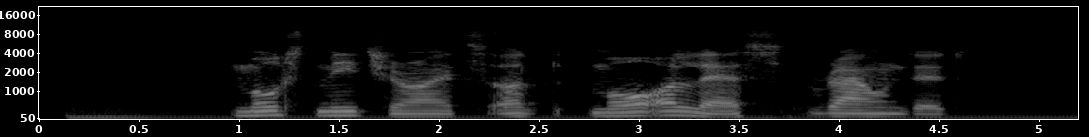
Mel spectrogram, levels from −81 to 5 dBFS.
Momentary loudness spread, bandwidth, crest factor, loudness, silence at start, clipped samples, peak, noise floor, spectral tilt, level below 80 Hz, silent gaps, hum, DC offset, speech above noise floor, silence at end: 11 LU; 13.5 kHz; 22 dB; -43 LUFS; 0.15 s; under 0.1%; -22 dBFS; -68 dBFS; -6 dB/octave; -68 dBFS; none; none; under 0.1%; 26 dB; 0.6 s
